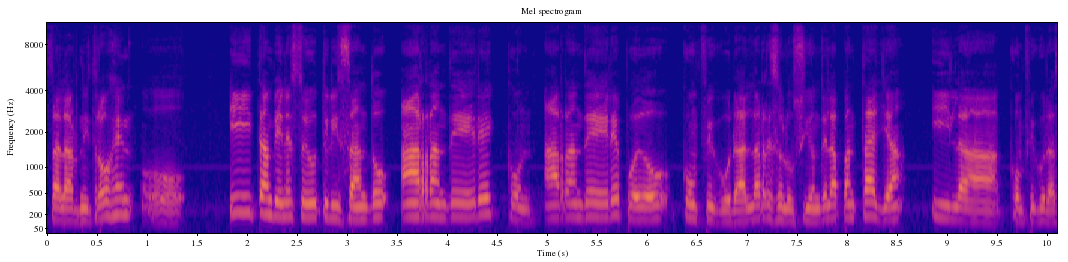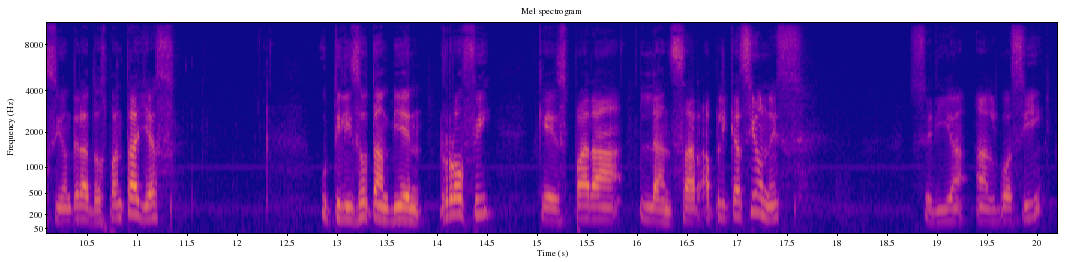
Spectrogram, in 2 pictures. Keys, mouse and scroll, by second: 20.1 alt+super+d.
